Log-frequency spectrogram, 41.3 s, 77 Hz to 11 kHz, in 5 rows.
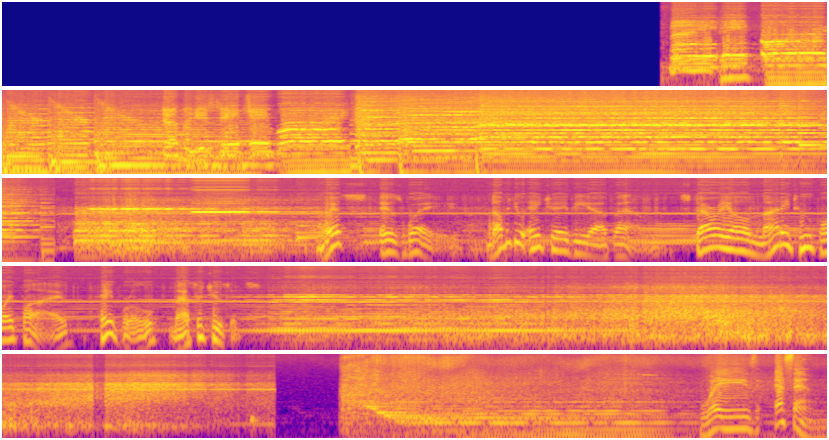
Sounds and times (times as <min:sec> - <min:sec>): Music: 0:06.6 - 0:31.0, 0:36.5 - 0:41.2
Speech: 0:19.7 - 0:27.3, 0:40.0 - 0:41.2.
